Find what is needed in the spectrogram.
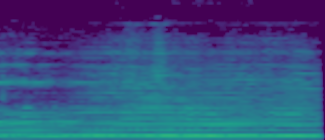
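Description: Meditation music: a flute holds one long, steady note over a sustained drone, in an Indian classical style.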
